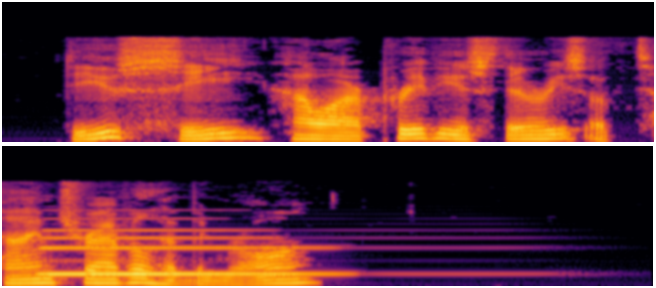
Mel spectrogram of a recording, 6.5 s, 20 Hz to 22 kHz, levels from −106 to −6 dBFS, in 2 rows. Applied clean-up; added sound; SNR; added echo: classical method spectral subtraction.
